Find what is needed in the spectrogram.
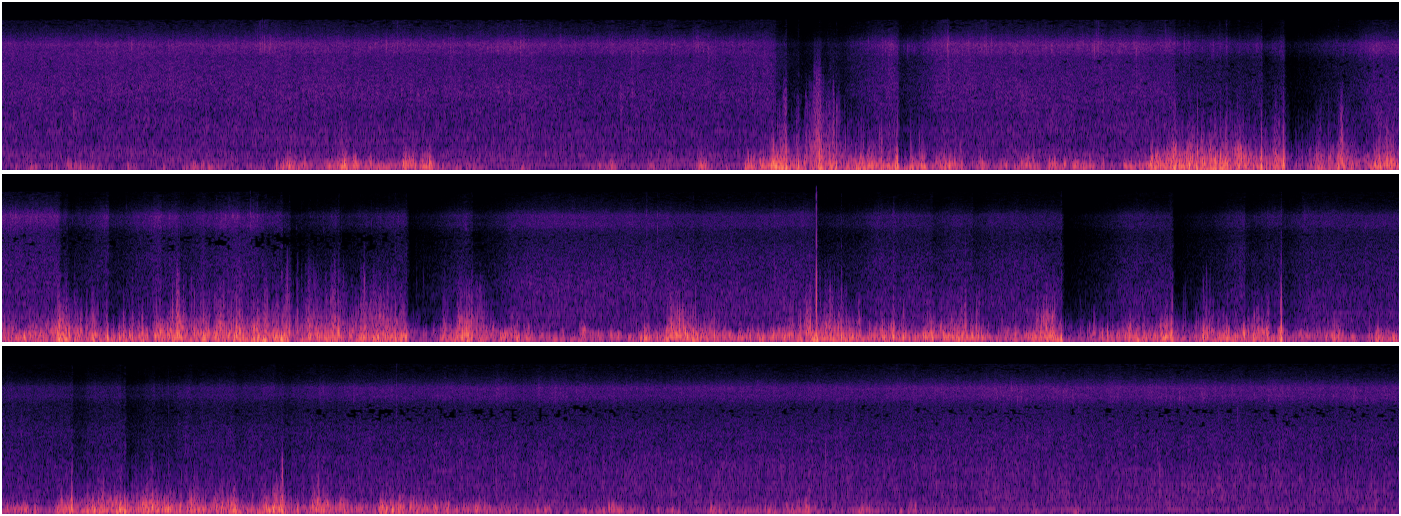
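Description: Wind buffeting the camera microphone in irregular low gusts. It picks up about a fifth of the way in, is loudest through the middle, and dies down near the end.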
